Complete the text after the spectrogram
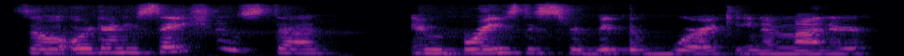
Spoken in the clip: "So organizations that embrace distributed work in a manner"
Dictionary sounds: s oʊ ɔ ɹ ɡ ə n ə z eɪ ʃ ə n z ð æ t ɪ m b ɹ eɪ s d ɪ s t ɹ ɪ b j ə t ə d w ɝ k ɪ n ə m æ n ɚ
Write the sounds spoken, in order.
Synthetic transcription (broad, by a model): s oʊ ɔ ɹ ɡ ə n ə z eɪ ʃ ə n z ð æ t ɪ m b ɹ eɪ s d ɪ s t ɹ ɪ b j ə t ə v w ɝ k ɪ n ə m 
